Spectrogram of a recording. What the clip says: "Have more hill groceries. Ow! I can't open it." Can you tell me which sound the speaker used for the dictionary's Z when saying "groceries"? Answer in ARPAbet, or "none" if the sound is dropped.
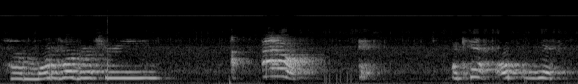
none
